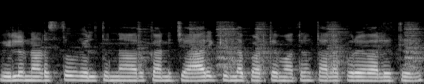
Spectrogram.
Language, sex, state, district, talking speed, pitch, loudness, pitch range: Telugu, female, Andhra Pradesh, Chittoor, 140 wpm, 185 Hz, -16 LUFS, 180-185 Hz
